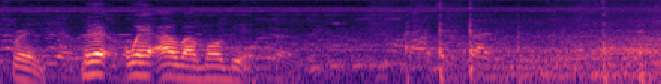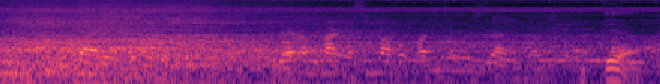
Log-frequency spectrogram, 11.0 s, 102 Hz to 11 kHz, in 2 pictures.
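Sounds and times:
motor vehicle passing by: 0:03.7 - 0:10.4.

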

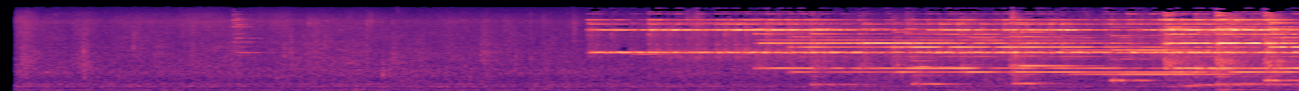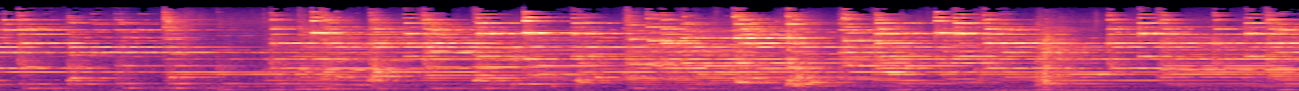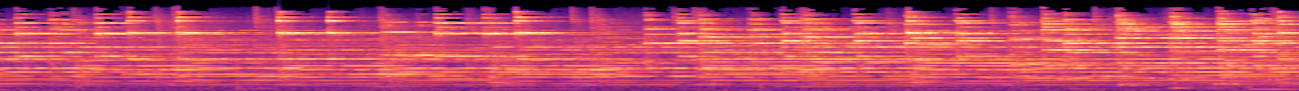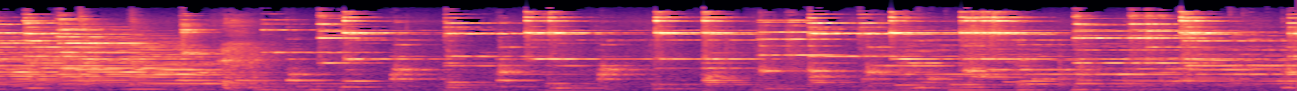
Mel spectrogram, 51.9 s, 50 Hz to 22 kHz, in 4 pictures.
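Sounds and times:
handbell choir ringing: 0:05.9 - 0:51.9.

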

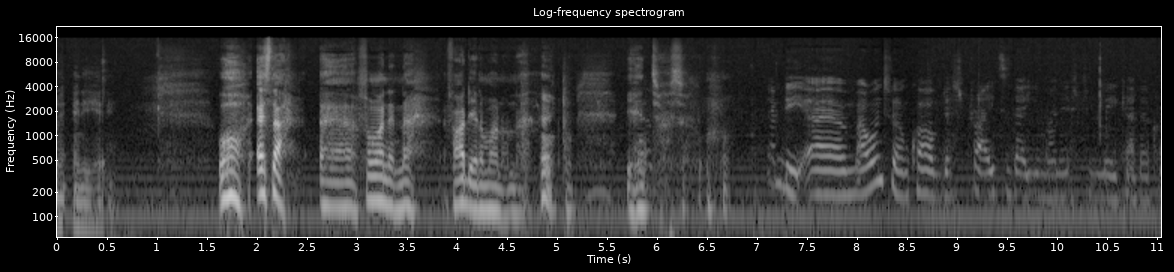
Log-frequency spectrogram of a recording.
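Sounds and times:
breathy whispering voices: 0:05.2 - 0:06.7.

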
